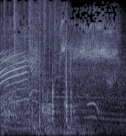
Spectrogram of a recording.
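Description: A skateboard clatters as it crashes to the floor.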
